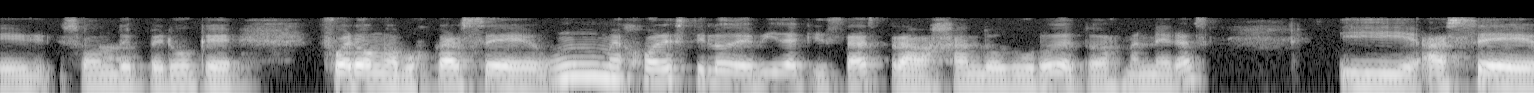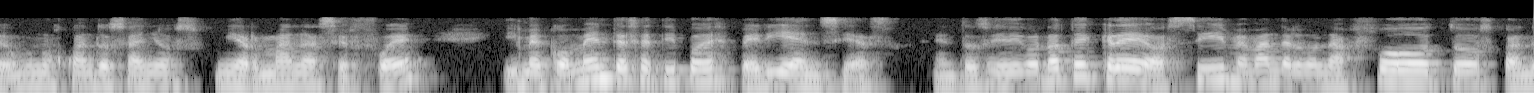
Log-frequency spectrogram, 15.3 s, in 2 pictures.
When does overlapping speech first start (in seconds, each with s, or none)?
none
